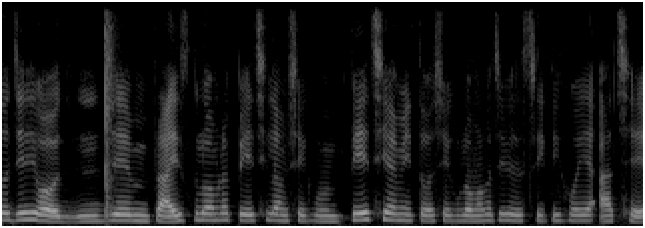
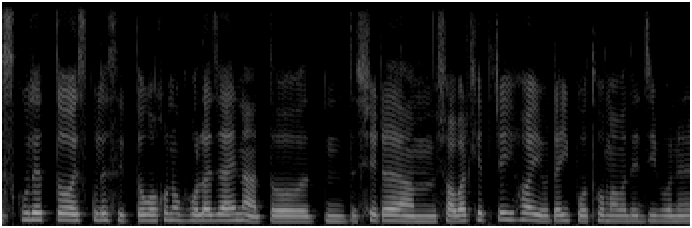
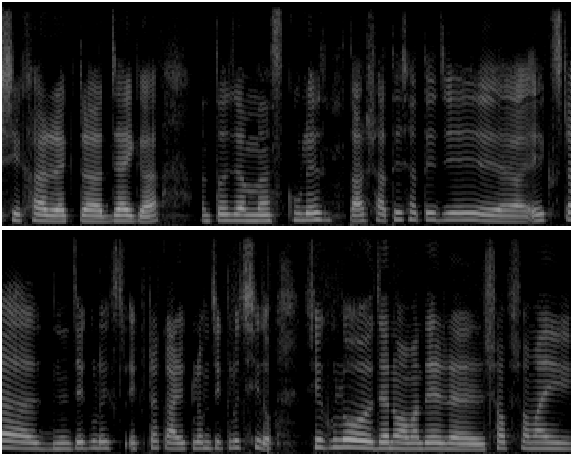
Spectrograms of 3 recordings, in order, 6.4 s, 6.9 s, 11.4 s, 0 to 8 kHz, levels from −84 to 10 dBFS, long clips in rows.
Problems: background sounds at intervals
